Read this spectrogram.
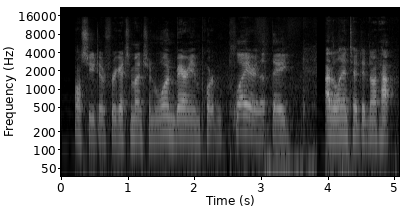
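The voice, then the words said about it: American accent. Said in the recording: “I'm speaking with an American accent ... I'm pronouncing these things with an American accent”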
